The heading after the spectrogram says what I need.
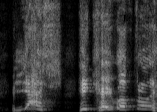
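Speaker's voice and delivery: high-pitched screaming. Recounting a throw to him at first base, retelling a scream. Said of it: "I'm screaming".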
